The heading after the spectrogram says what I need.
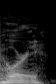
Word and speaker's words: Horry: It has an H. It's Robert Horry.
